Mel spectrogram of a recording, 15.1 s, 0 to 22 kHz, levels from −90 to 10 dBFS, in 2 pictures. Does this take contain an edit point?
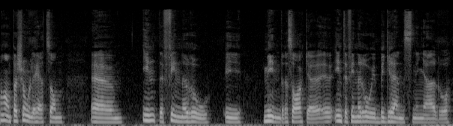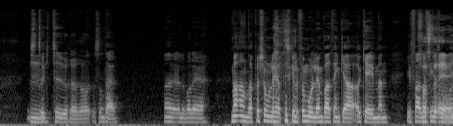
yes; 2 cuts; at 10.2 s, 11.4 s

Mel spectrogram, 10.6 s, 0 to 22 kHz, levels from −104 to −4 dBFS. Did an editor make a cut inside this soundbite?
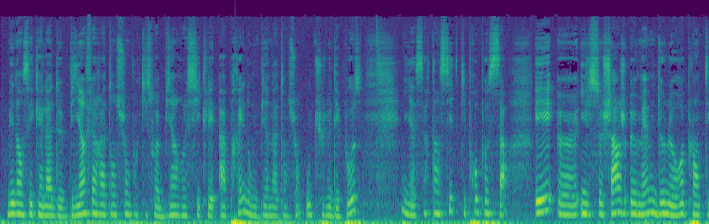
yes; 2 cuts; at 6.0 s, 8.0 s

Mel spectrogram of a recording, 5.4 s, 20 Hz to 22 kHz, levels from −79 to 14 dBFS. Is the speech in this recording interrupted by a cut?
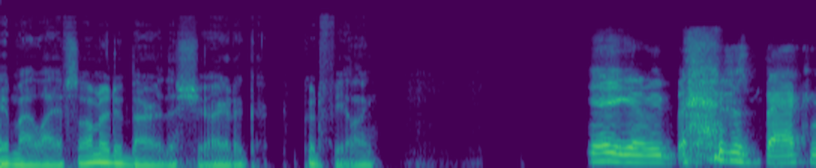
no; 0 cuts

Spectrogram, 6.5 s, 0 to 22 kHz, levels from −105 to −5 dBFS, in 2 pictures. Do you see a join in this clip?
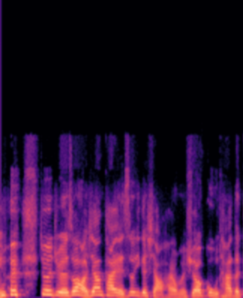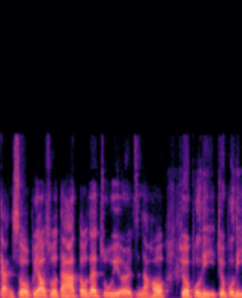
no; 0 cuts

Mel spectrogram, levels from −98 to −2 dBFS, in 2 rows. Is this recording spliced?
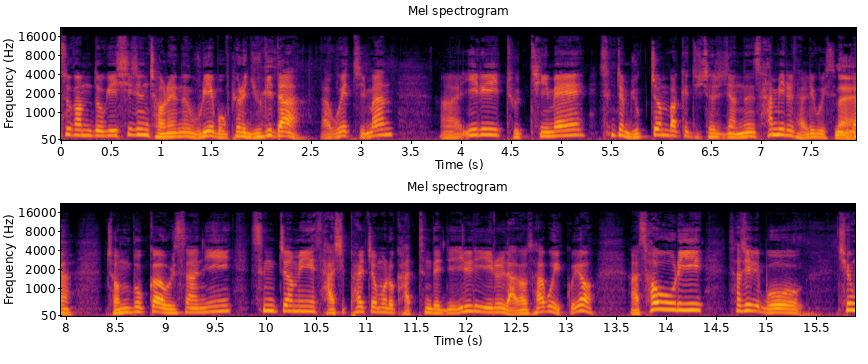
yes; 1 cut; at 8.3 s

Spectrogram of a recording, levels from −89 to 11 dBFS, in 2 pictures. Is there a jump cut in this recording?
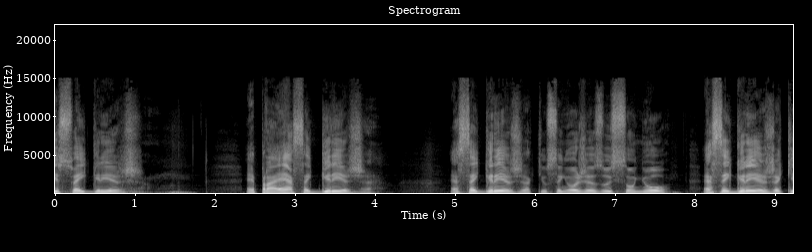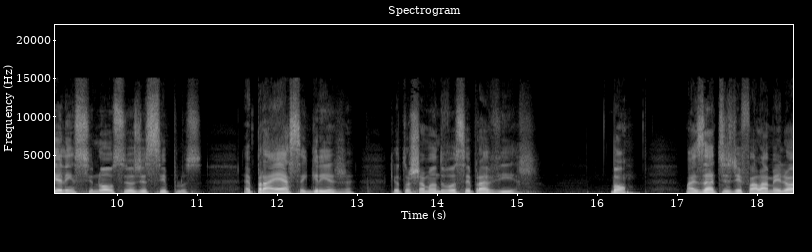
yes; 1 cut; at 7.9 s

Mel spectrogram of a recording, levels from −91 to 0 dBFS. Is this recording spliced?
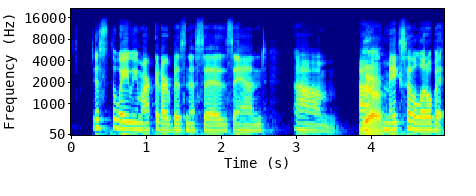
yes; 1 cut; at 3.8 s

